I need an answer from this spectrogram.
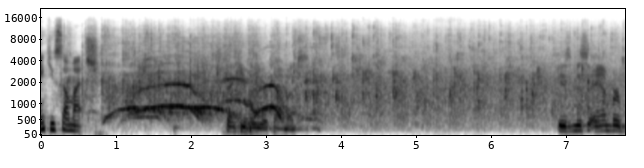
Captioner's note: cheers and Applause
